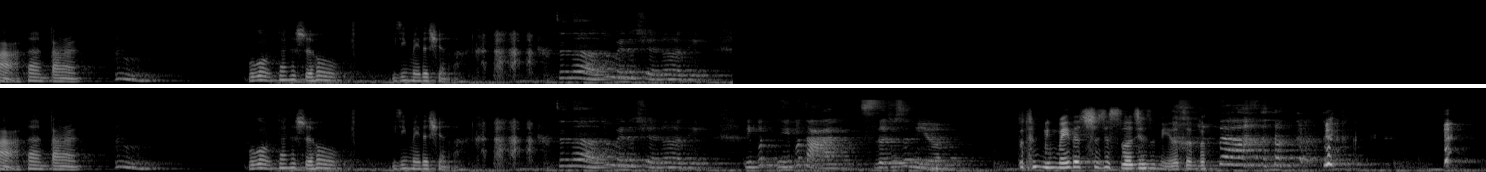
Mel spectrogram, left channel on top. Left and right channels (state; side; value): drops out; left; at 7.4 s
